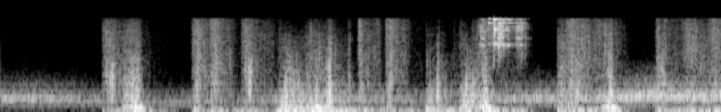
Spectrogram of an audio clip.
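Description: Weapons clash and strike in a close fight.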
